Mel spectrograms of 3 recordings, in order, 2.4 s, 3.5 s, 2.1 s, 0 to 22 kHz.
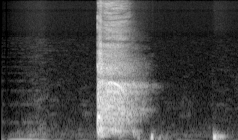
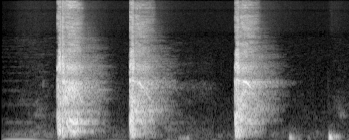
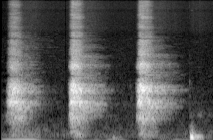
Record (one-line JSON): {"cough_length": "2.4 s", "cough_amplitude": 32768, "cough_signal_mean_std_ratio": 0.33, "three_cough_length": "3.5 s", "three_cough_amplitude": 32768, "three_cough_signal_mean_std_ratio": 0.39, "exhalation_length": "2.1 s", "exhalation_amplitude": 32768, "exhalation_signal_mean_std_ratio": 0.43, "survey_phase": "beta (2021-08-13 to 2022-03-07)", "age": "18-44", "gender": "Female", "wearing_mask": "No", "symptom_fatigue": true, "symptom_change_to_sense_of_smell_or_taste": true, "symptom_onset": "12 days", "smoker_status": "Never smoked", "respiratory_condition_asthma": true, "respiratory_condition_other": false, "recruitment_source": "REACT", "submission_delay": "1 day", "covid_test_result": "Negative", "covid_test_method": "RT-qPCR", "influenza_a_test_result": "Negative", "influenza_b_test_result": "Negative"}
